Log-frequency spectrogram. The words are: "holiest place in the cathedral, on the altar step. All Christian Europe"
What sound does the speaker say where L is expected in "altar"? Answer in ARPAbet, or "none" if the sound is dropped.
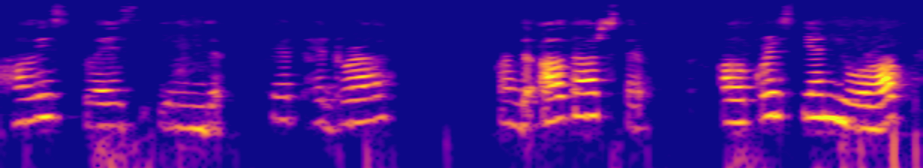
none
